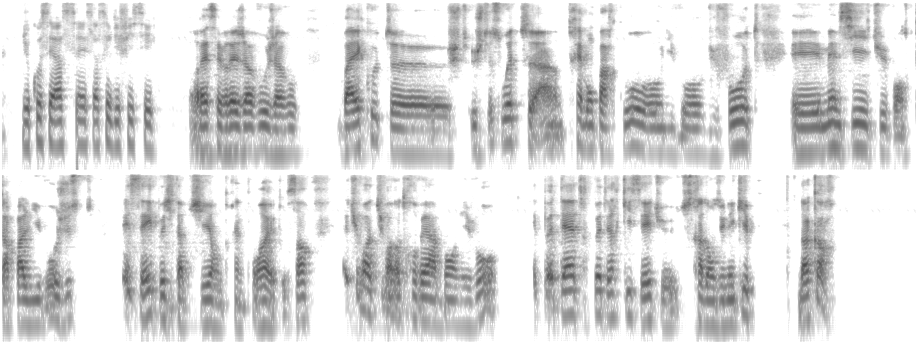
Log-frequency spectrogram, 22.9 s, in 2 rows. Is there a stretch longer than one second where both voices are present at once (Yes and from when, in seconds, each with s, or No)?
No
